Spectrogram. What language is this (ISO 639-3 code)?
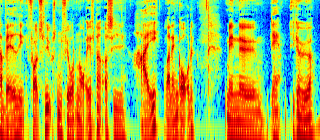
dan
